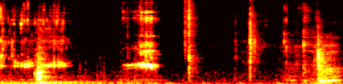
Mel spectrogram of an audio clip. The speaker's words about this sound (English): Anyway, let's pop this bottle.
